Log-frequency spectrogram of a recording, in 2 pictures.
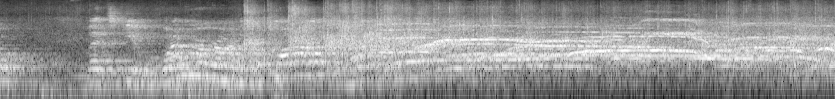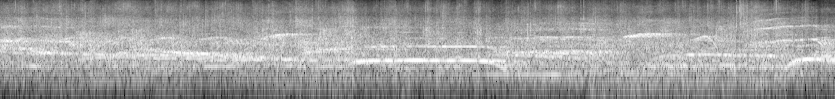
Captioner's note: clapping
